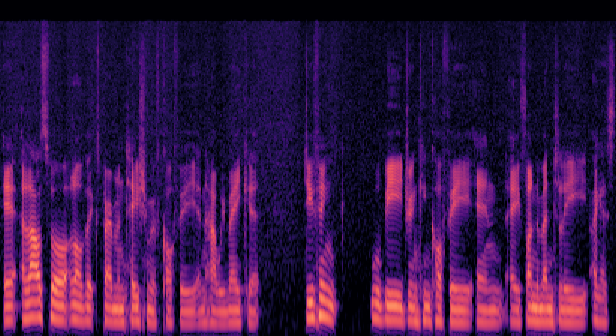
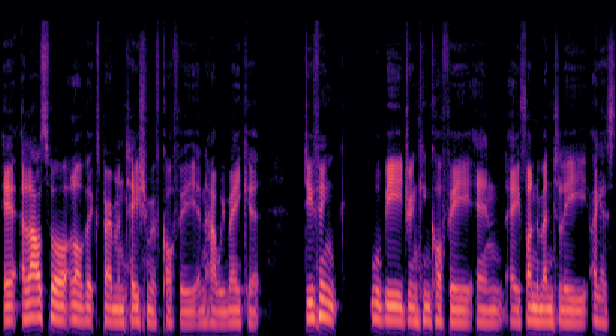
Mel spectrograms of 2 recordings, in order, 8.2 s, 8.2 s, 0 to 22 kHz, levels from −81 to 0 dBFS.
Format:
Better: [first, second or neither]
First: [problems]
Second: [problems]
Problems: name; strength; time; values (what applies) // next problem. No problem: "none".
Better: second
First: hiss; faint; throughout; 25 dB below the speech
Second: none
